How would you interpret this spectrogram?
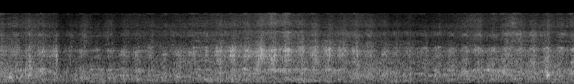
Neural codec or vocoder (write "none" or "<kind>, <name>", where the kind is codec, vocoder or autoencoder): codec, SNAC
